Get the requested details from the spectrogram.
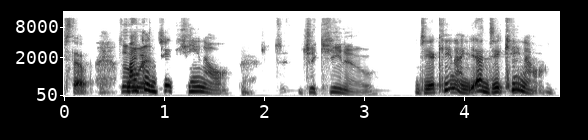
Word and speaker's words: Giacchino: Well, the director, I'm going to get the name right, Michael Giacchino.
